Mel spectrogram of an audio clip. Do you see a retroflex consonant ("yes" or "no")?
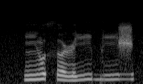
yes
